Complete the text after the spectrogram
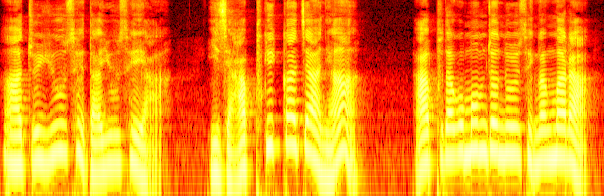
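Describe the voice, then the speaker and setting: A woman's voice: medium pitch, lively intonation, brisk, darkish tone, natural voice. Woman reading as a harsh bossy old grandmother, scolding, scornful, storybook drama. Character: harsh domineering elderly grandmother-in-law.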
